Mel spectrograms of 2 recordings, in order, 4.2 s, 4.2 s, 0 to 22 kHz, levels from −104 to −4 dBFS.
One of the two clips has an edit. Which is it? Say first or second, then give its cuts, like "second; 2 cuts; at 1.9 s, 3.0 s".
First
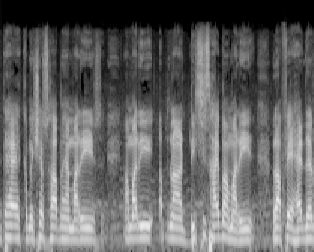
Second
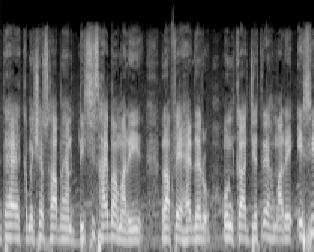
second; 1 cut; at 0.9 s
